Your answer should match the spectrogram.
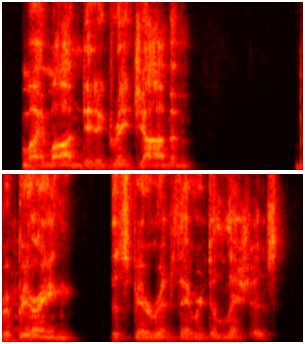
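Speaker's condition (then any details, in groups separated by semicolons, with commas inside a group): Laryngectomy; tracheal neck stoma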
